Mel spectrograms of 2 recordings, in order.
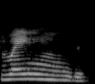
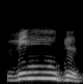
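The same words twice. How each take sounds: First: The ending is one blended ng sound. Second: The n and g are sounded separately. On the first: The speaker calls it right. "It's wing" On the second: The speaker calls it wrong. "not wing, wing nahi"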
